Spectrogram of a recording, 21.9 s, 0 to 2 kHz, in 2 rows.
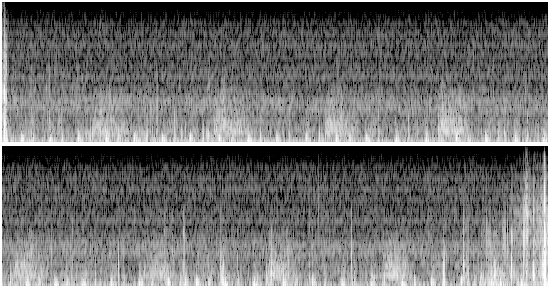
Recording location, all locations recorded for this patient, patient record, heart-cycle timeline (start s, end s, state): aortic valve (AV)
aortic valve (AV)+pulmonary valve (PV)+tricuspid valve (TV)+mitral valve (MV)
#Age: nan
#Sex: Female
#Height: nan
#Weight: nan
#Pregnancy status: True
#Murmur: Absent
#Murmur locations: nan
#Most audible location: nan
#Systolic murmur timing: nan
#Systolic murmur shape: nan
#Systolic murmur grading: nan
#Systolic murmur pitch: nan
#Systolic murmur quality: nan
#Diastolic murmur timing: nan
#Diastolic murmur shape: nan
#Diastolic murmur grading: nan
#Diastolic murmur pitch: nan
#Diastolic murmur quality: nan
#Outcome: Normal
#Campaign: 2015 screening campaign
0.00	0.36	unannotated
0.36	0.50	S1
0.50	0.58	systole
0.58	0.68	S2
0.68	0.94	diastole
0.94	1.06	S1
1.06	1.18	systole
1.18	1.26	S2
1.26	1.50	diastole
1.50	1.64	S1
1.64	1.74	systole
1.74	1.82	S2
1.82	2.04	diastole
2.04	2.20	S1
2.20	2.30	systole
2.30	2.42	S2
2.42	2.64	diastole
2.64	2.76	S1
2.76	2.86	systole
2.86	2.96	S2
2.96	3.18	diastole
3.18	3.30	S1
3.30	3.40	systole
3.40	3.50	S2
3.50	3.74	diastole
3.74	3.86	S1
3.86	4.00	systole
4.00	4.10	S2
4.10	4.28	diastole
4.28	4.42	S1
4.42	4.56	systole
4.56	4.70	S2
4.70	4.90	diastole
4.90	5.02	S1
5.02	5.14	systole
5.14	5.24	S2
5.24	5.48	diastole
5.48	5.58	S1
5.58	5.74	systole
5.74	5.80	S2
5.80	6.08	diastole
6.08	6.18	S1
6.18	6.34	systole
6.34	6.44	S2
6.44	6.66	diastole
6.66	6.80	S1
6.80	6.94	systole
6.94	7.04	S2
7.04	7.28	diastole
7.28	7.40	S1
7.40	7.52	systole
7.52	7.60	S2
7.60	7.86	diastole
7.86	7.96	S1
7.96	8.08	systole
8.08	8.18	S2
8.18	8.48	diastole
8.48	8.58	S1
8.58	8.72	systole
8.72	8.86	S2
8.86	9.06	diastole
9.06	9.20	S1
9.20	9.30	systole
9.30	9.42	S2
9.42	9.66	diastole
9.66	9.78	S1
9.78	9.92	systole
9.92	10.00	S2
10.00	10.26	diastole
10.26	10.36	S1
10.36	10.48	systole
10.48	10.56	S2
10.56	10.82	diastole
10.82	10.94	S1
10.94	11.08	systole
11.08	11.16	S2
11.16	11.36	diastole
11.36	11.54	S1
11.54	11.64	systole
11.64	11.76	S2
11.76	11.98	diastole
11.98	12.08	S1
12.08	12.20	systole
12.20	12.28	S2
12.28	12.50	diastole
12.50	12.64	S1
12.64	12.78	systole
12.78	12.84	S2
12.84	13.08	diastole
13.08	13.20	S1
13.20	13.34	systole
13.34	13.40	S2
13.40	13.66	diastole
13.66	13.78	S1
13.78	13.90	systole
13.90	13.98	S2
13.98	14.22	diastole
14.22	14.36	S1
14.36	14.48	systole
14.48	14.60	S2
14.60	14.80	diastole
14.80	14.92	S1
14.92	15.04	systole
15.04	15.12	S2
15.12	15.32	diastole
15.32	15.48	S1
15.48	15.62	systole
15.62	15.70	S2
15.70	15.92	diastole
15.92	16.06	S1
16.06	16.20	systole
16.20	16.32	S2
16.32	16.50	diastole
16.50	16.68	S1
16.68	16.78	systole
16.78	16.86	S2
16.86	17.10	diastole
17.10	17.24	S1
17.24	17.36	systole
17.36	17.44	S2
17.44	17.70	diastole
17.70	17.82	S1
17.82	17.92	systole
17.92	18.04	S2
18.04	18.30	diastole
18.30	18.42	S1
18.42	18.54	systole
18.54	18.66	S2
18.66	18.86	diastole
18.86	19.02	S1
19.02	19.14	systole
19.14	19.24	S2
19.24	19.50	diastole
19.50	19.62	S1
19.62	19.72	systole
19.72	19.84	S2
19.84	20.08	diastole
20.08	20.17	S1
20.17	21.86	unannotated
